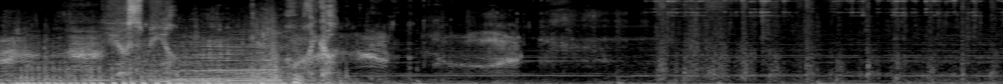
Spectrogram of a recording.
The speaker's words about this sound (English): Keys. Here. Which one? Blue tip.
